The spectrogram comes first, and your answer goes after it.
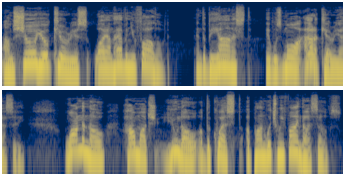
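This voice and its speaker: A man's voice: fairly high pitch, very animated, slow pace, a little mellow. A man acting a suave, scheming noir crime boss. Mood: smug, confiding. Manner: genteel, formal, faintly menacing. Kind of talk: noir radio-play acting.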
